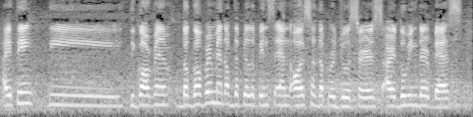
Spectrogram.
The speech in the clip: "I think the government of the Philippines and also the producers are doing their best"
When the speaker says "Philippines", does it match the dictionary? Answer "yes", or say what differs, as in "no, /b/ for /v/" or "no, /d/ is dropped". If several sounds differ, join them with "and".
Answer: no, /s/ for /z/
